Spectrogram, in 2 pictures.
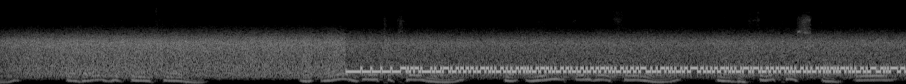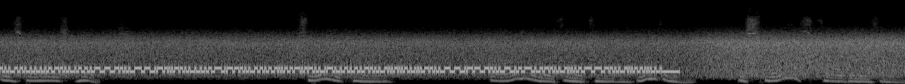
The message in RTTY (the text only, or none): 3780 0747 8108 0891 2502 3378 0744 0945 8112 2099 5934 1253 8248 3100 4406 9939 9257 4255 4861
